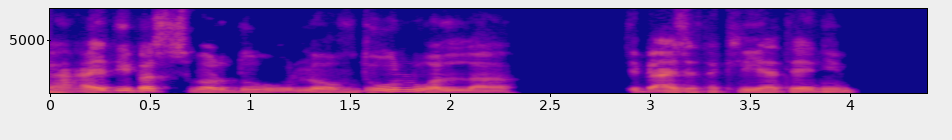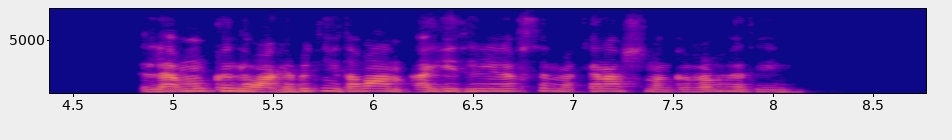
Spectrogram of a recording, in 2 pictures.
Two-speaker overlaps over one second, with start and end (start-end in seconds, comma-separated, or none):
none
